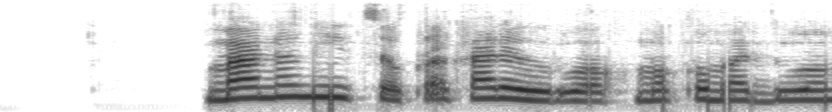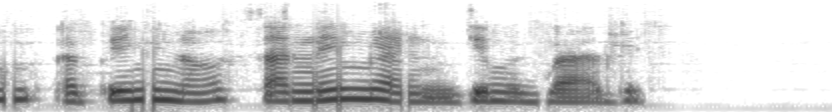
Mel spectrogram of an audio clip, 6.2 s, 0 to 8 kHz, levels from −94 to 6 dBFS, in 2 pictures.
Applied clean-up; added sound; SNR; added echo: neural mask model DeepFilterNet 3.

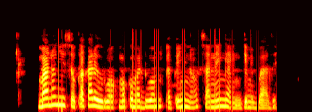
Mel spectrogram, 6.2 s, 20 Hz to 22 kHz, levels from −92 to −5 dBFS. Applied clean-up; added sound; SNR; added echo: none; none; none; none.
